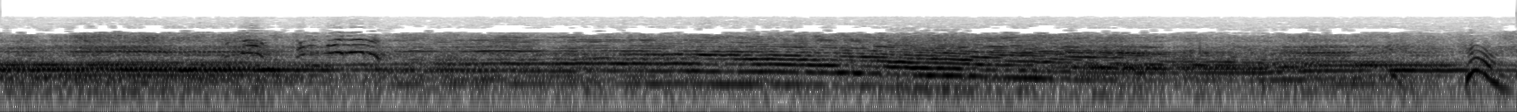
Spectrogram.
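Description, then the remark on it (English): A silver monoplane's motor roars loudly and continuously as it power-dives over a field, wind screaming through the struts, its droning pitch swelling and then sweeping downward as it rushes past, with no voices present. “Without warning, it went into a power dive, hurtling down on Kent, Jimmy, and the commissioner like some giant bullet, motor roaring, wind screaming through the struts.”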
